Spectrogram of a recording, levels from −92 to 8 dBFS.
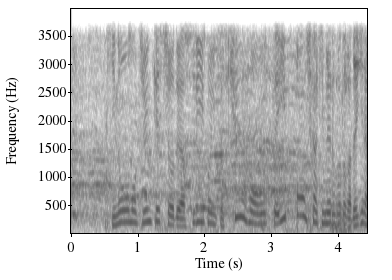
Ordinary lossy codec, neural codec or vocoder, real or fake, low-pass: none; none; real; 3.6 kHz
